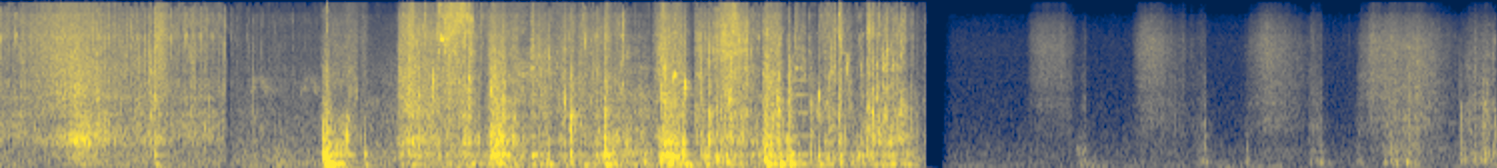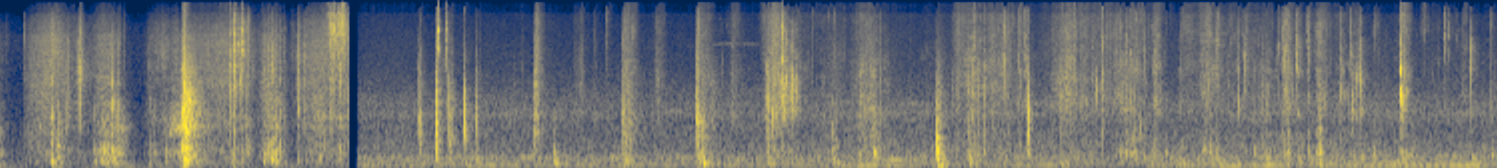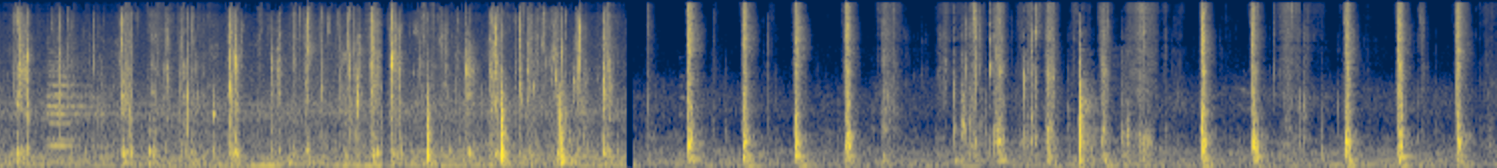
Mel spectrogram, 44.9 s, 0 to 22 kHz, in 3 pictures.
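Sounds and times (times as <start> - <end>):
slime crackling and popping: 24.7 - 36.2.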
